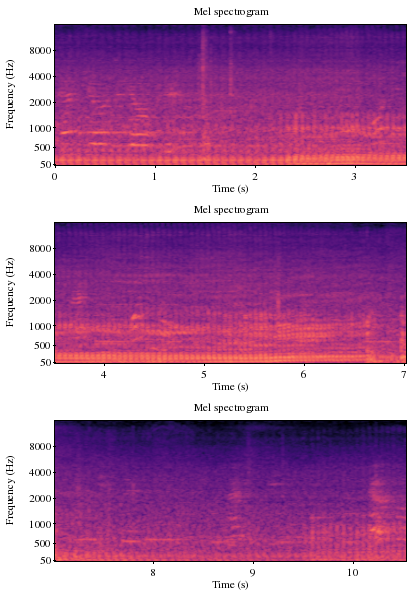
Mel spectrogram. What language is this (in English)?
Japanese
